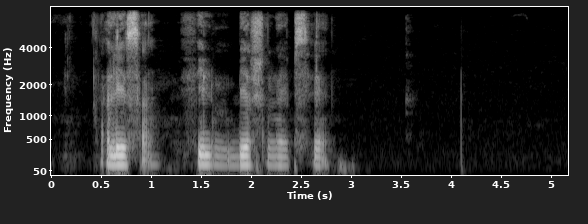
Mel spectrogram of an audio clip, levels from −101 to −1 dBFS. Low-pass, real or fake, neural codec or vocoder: 7.2 kHz; real; none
